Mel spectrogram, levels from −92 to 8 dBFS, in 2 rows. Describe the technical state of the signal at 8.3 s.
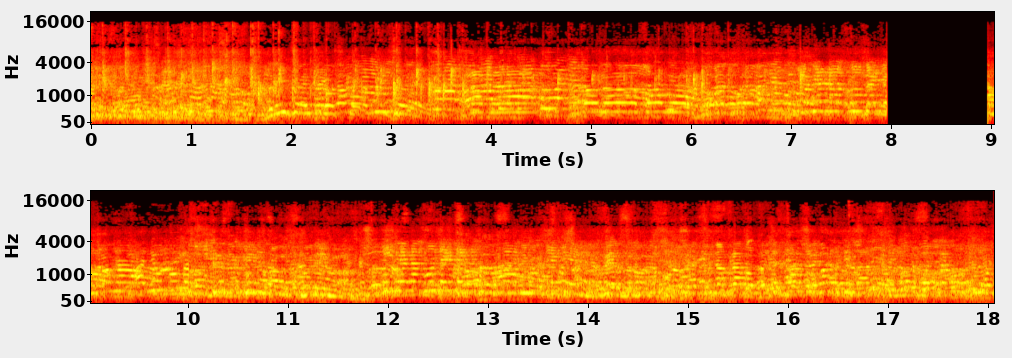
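At 8.3 s the signal sits inside an audio dropout to silence running from 7.96 to 8.98 s, so about 1.01 s of material is missing. The sound stops abruptly mid-flow and resumes just as abruptly. The likely cause is that the input was briefly lost while recording carried on writing silence. Unlike a noise gate or a quiet passage, the gap holds no room tone or residual hiss at all, only dead silence.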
